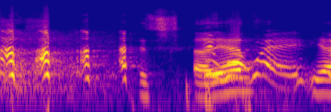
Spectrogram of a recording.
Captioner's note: laughter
